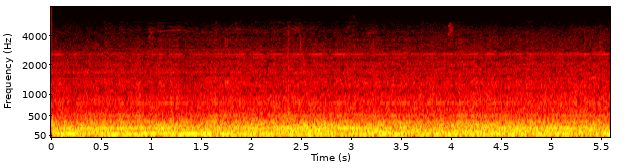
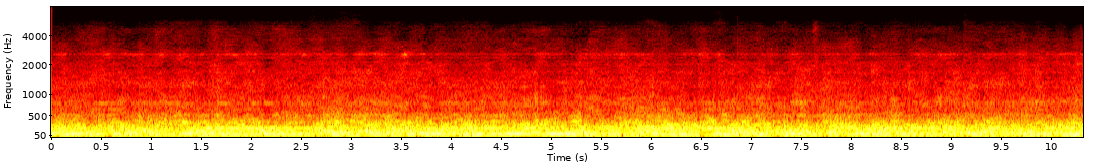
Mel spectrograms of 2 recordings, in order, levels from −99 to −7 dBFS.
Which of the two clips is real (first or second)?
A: first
